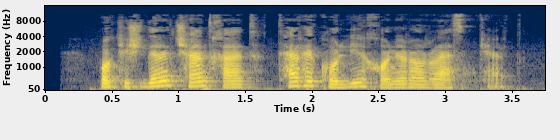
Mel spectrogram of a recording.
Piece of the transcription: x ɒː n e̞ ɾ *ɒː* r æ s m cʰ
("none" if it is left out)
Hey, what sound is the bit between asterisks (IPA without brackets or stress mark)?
ɒː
